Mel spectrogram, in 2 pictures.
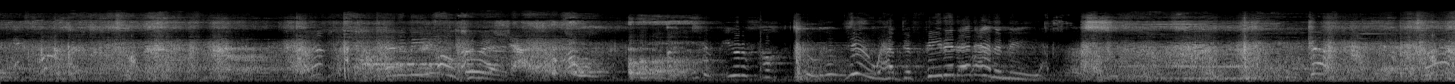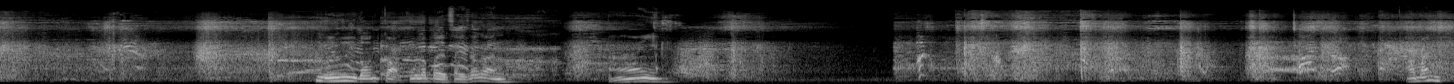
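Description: Game fight sound effects clash, whoosh and crackle.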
